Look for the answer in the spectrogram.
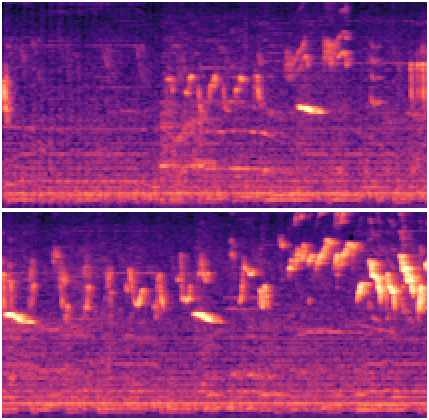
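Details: Lemon-bellied White-eye, known in Lombok as kecial kuning, used as a lure bird: scattered short chirps and thin descending whistles at first, building into a quick, high twittering run at the end, with faint low hum behind.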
